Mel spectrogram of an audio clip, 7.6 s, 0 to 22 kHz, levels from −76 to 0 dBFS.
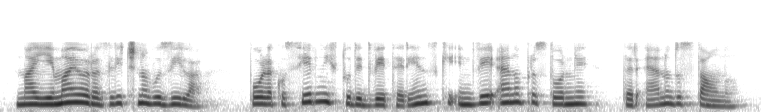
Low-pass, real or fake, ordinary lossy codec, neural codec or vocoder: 5.4 kHz; fake; none; codec, 16 kHz, 0.7 kbps, FocalCodec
